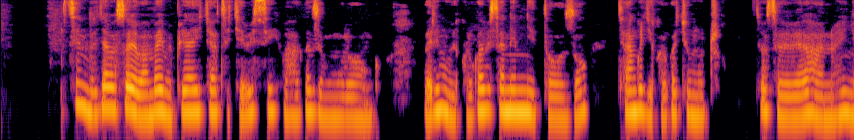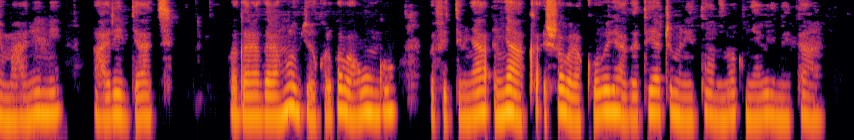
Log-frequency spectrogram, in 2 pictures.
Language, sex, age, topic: Kinyarwanda, female, 18-24, education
